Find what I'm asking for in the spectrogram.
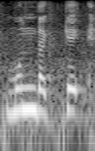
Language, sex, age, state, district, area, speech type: Kannada, female, 60+, Karnataka, Bidar, urban, read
